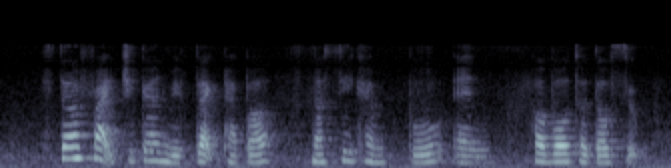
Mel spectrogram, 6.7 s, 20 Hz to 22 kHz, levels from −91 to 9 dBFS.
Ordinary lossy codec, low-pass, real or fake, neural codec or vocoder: none; 7.2 kHz; real; none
